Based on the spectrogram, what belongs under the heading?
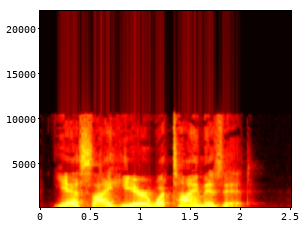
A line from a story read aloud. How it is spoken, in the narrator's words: he cried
